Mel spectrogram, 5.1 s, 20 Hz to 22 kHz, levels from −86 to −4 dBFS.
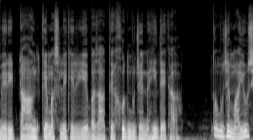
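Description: Speech recording, and nothing is technically wrong with it.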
